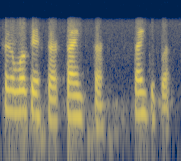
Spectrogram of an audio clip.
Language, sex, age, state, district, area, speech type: Tamil, female, 45-60, Tamil Nadu, Krishnagiri, rural, conversation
